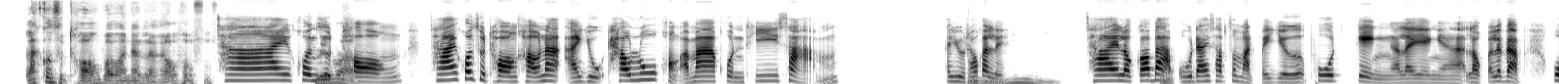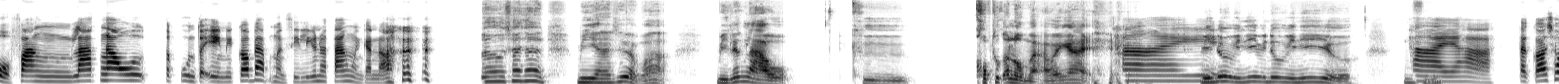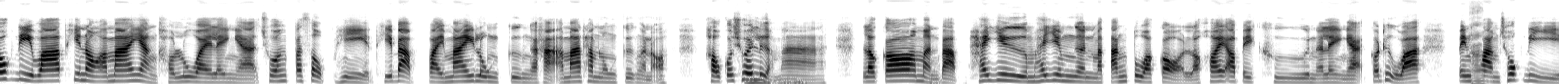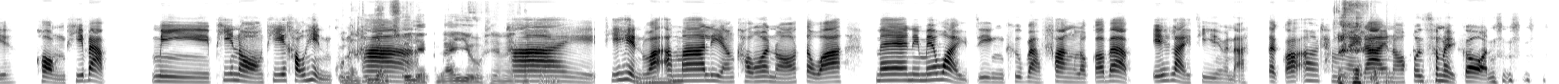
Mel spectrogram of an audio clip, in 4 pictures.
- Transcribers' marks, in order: laughing while speaking: "ผม"; chuckle; chuckle; other background noise; chuckle; chuckle
- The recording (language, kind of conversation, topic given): Thai, podcast, เล่าเรื่องรากเหง้าครอบครัวให้ฟังหน่อยได้ไหม?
